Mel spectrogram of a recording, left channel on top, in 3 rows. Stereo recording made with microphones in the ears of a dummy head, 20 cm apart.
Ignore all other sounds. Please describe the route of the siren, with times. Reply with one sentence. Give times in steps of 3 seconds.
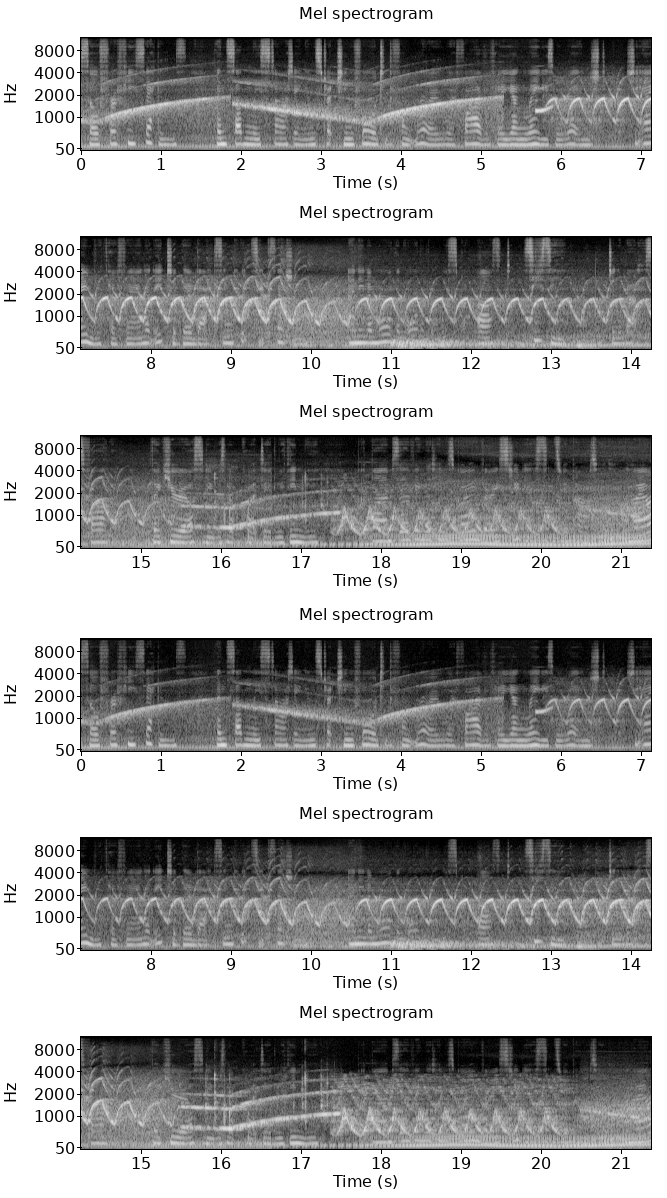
In this clip you hear the siren on the left from 0 s, in the centre from 9 s and on the right from 12 s.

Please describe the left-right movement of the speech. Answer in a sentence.
You can hear the speech stay put.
